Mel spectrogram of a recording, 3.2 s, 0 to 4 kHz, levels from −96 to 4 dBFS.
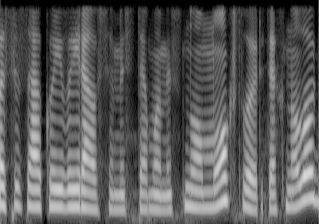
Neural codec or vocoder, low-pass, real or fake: codec, 24 kHz, 3.1 kbps, DualCodec; 3.6 kHz; fake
